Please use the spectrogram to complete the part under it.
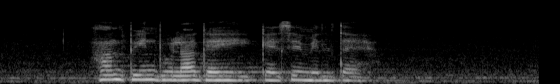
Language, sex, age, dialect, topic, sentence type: Magahi, female, 25-30, Southern, banking, question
